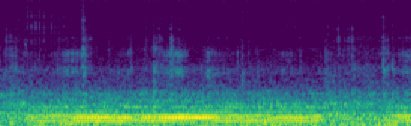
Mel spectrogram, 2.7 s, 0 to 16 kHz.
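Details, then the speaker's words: 2007 Subaru Legacy, wheel bearings replaced about a year earlier; steady droning hum while driving that changes when the wheel is jerked left, indicating the inner half of a worn wheel bearing. "now notice how it changes when we jerk the wheel to the left. So that tells me that's the inner half of your wheel bearing."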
